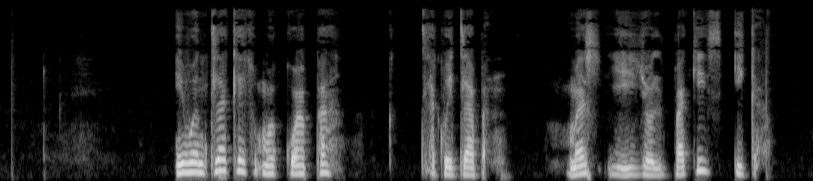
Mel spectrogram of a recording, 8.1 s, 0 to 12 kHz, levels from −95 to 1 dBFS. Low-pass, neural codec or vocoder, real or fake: 9.9 kHz; none; real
